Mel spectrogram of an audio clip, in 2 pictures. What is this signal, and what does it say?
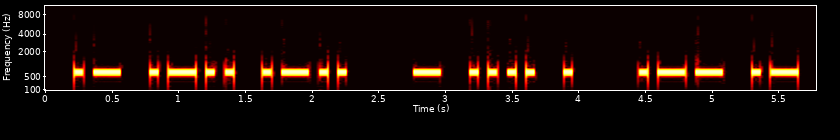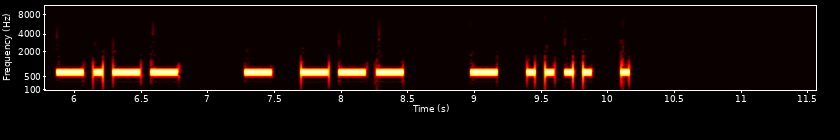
Morse code, heard as a keyed tone, about 17 wpm, 700 Hz. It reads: ALL THE WAY TO THE
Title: Speed-Racing - Sets of 5 Words 17wpm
